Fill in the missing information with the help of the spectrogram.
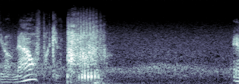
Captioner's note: teddy scoffs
